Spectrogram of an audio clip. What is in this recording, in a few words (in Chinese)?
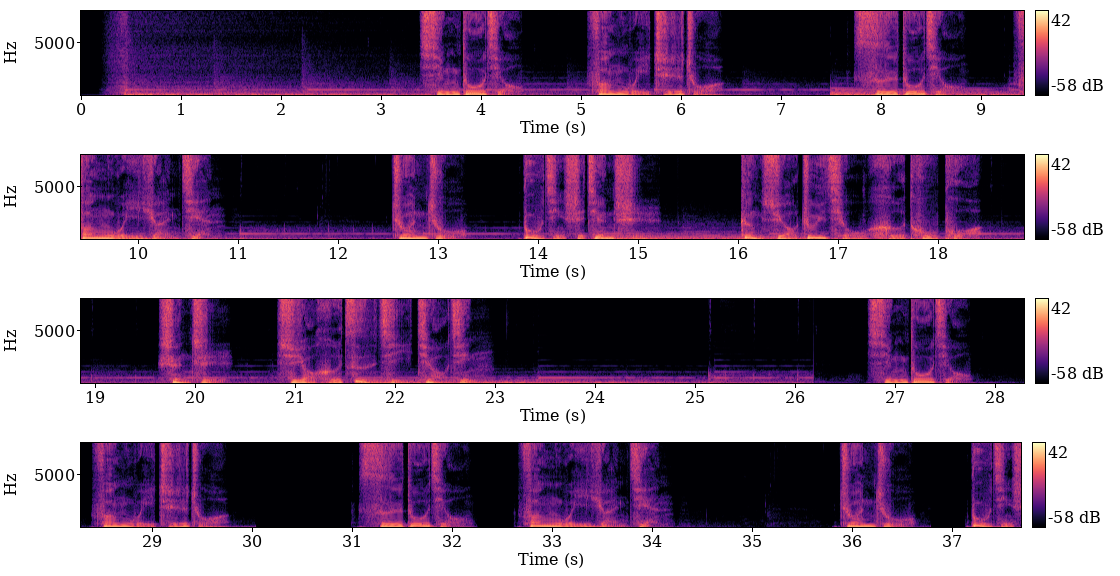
高端 质感; 行稳致远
